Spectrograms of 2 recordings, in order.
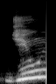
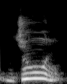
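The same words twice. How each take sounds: First: ज्यून with 'yoo' after the j; y-glide mispronunciation. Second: जून with a pure long 'oo', no y-glide; oo sound. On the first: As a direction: say ज्यून as 'jyoon', y slipped in. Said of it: "ज्यून नहीं होता है". (ज्यून, य की आवाज़ जोड़कर) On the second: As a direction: say जून as 'joon'. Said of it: "ऊ sound आती है इसमें". (जून, लंबे ऊ के साथ) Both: Shown as a demonstration.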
